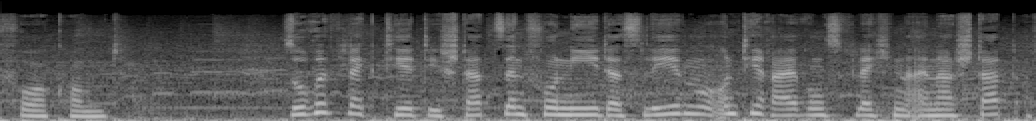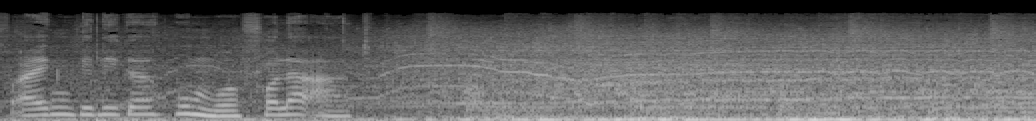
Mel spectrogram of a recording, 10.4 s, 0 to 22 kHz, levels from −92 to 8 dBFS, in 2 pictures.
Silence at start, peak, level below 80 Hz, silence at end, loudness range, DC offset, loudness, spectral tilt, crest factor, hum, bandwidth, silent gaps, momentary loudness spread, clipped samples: 0 s; -6 dBFS; -26 dBFS; 0 s; 3 LU; 1%; -22 LUFS; -5 dB/octave; 16 dB; none; 14 kHz; none; 8 LU; under 0.1%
